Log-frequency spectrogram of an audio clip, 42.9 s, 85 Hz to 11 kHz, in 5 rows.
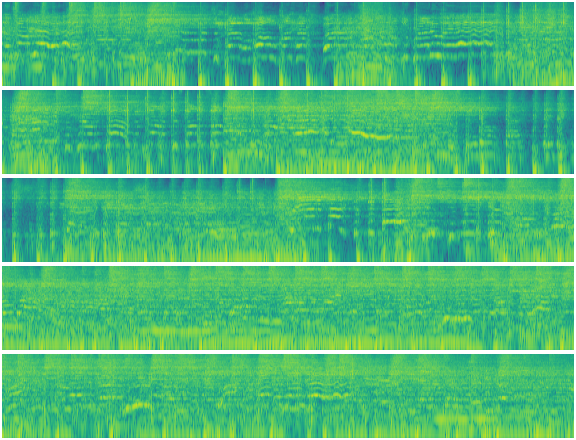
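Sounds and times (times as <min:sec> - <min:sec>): distorted electric guitars: 0:00.0 - 0:03.4, 0:04.8 - 0:15.9, 0:17.7 - 0:42.9
drum kit: 0:00.0 - 0:42.9
rock band playing live: 0:00.0 - 0:42.9
person singing: 0:08.7 - 0:17.4, 0:18.1 - 0:42.9.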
